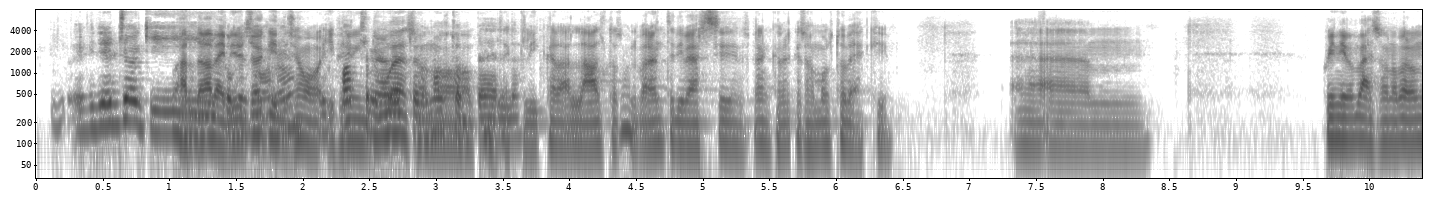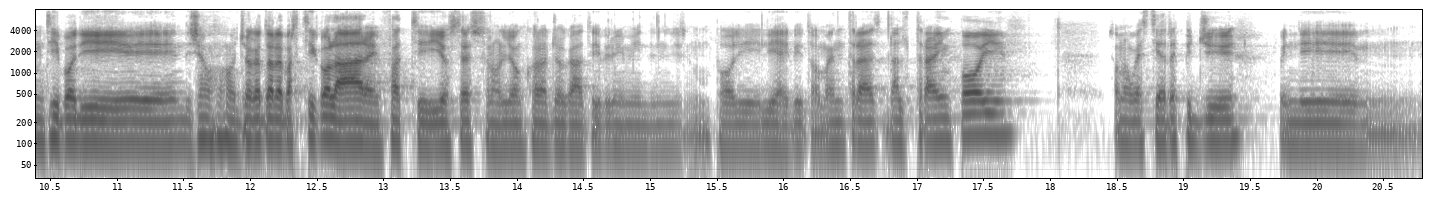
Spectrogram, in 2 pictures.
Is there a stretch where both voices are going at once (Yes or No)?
Yes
